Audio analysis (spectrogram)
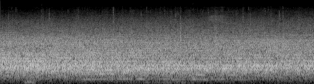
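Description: A tennis crowd applauds loudly and steadily throughout, a dense wash of clapping from many hands with no break.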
